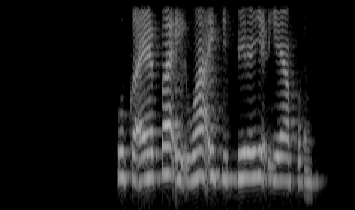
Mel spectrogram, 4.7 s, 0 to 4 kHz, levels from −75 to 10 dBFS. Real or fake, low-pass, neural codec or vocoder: fake; 3.6 kHz; codec, 16 kHz, 2 kbps, X-Codec, HuBERT features, trained on balanced general audio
